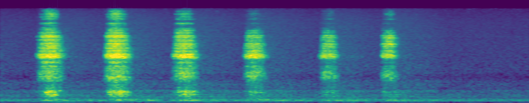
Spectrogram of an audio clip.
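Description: Deep breathing during a guided breathing exercise: six slow, even, airy breaths in a steady rhythm, each a soft rush of air, with a faint low hum beneath and no talking.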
